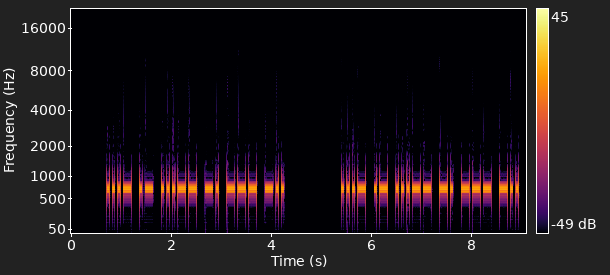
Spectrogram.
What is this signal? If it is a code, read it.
Morse code, heard as a keyed tone, about 22 wpm, 700 Hz. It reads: VA3NOD VA3NOD
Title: DXCC-100 Call Signs - 6 Characters - Repeated 2x - 22wpm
